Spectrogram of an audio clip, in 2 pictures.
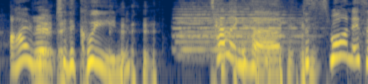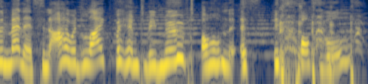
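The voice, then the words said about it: Put-on British accent. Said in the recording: “I should read this in a British accent.”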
